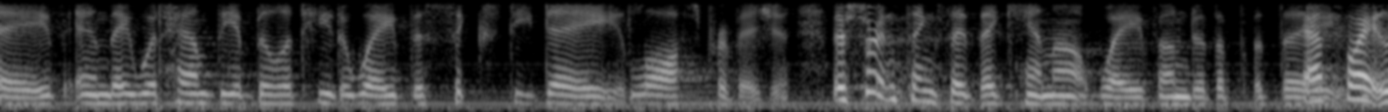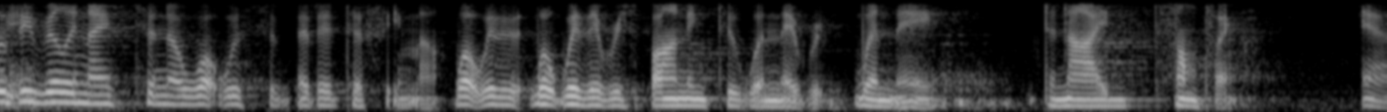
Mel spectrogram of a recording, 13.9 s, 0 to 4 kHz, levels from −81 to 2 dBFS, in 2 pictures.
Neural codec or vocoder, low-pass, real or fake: none; 3.6 kHz; real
